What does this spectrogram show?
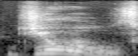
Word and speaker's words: jewels: then jewels. We tend to not pronounce the second e. It's not Okay. stressed at all.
